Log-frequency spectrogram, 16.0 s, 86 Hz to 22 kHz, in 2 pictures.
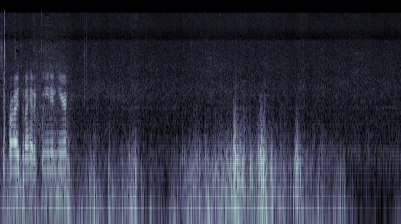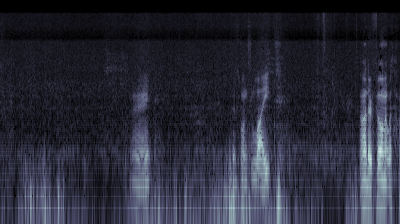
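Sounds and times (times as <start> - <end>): wind on microphone: 0.0 - 7.0, 8.1 - 9.5, 11.0 - 13.8.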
